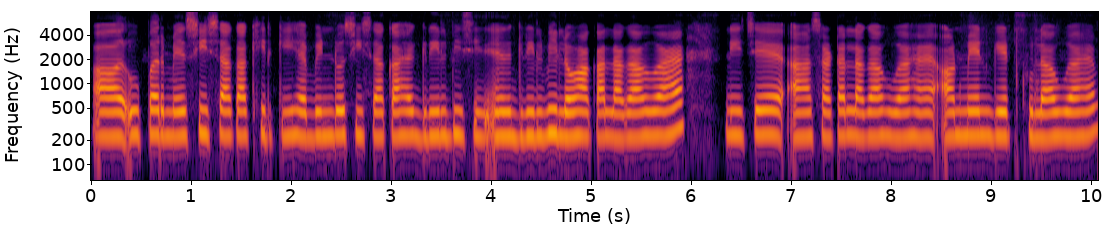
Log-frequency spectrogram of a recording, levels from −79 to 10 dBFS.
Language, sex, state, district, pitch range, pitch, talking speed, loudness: Hindi, female, Bihar, Jamui, 220-230 Hz, 225 Hz, 195 wpm, -16 LUFS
